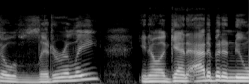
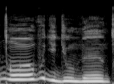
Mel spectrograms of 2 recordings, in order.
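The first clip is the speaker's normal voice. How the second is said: doofus voice; 2 semitones higher than usual. Pretend. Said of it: "That's my doofus voice".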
